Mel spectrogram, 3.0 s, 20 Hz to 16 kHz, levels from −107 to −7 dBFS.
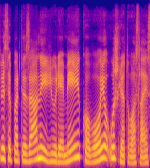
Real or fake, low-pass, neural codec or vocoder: fake; 14.4 kHz; autoencoder, 48 kHz, 128 numbers a frame, DAC-VAE, trained on Japanese speech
